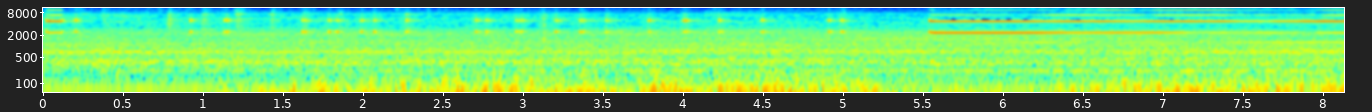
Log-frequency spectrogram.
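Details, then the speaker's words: REDODO 2000W 12.8V pure sine inverter at ~1135 W plus added heat gun: quick high chirps in irregular bunches becoming a constant shrill tone while still running; no fault icons shown, cause unknown, chirping seemingly began above ~1100 W. "it doesn't like that at all I mean it's still going but it's sitting here screaming"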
